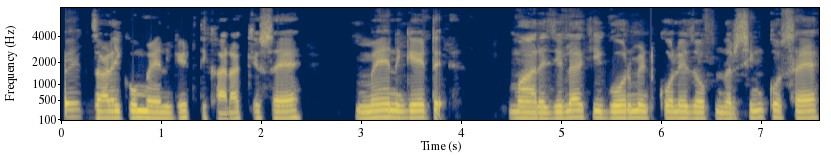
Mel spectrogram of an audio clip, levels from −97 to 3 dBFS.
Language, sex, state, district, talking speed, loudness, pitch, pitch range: Marwari, male, Rajasthan, Churu, 150 wpm, -15 LUFS, 125 Hz, 120-130 Hz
